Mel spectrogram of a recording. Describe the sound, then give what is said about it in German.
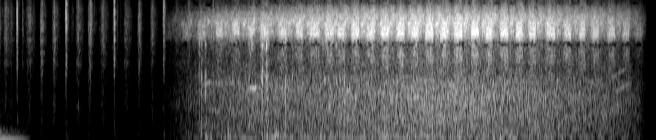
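Cicadas chirping: a quick series of about a dozen dry ticks, then a loud, continuous high-pitched buzz that holds steady for several seconds before cutting off abruptly. No voices. “Am Ende dieser Folge von Nerds mit Auftrag, dem Wissenschaftspodcast von Upper Science, kommen wir noch einmal zurück zum Anfang, zurück zu den Zikaden.”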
